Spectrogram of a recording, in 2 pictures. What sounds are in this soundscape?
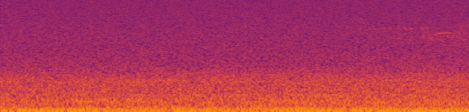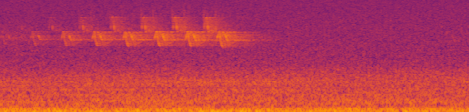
Black-throated Green Warbler, Ovenbird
